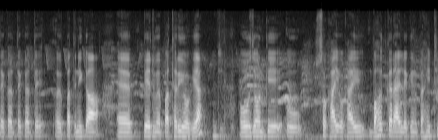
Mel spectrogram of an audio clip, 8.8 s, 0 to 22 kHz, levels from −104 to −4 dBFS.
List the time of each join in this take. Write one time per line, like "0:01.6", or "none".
none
